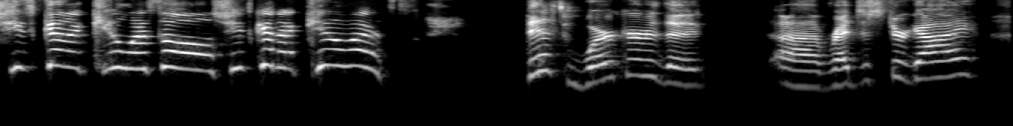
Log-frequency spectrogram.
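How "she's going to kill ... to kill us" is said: screaming, pitched very high. Retelling filming a scene in a store: retelling a scream. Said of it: "And I started screaming".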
